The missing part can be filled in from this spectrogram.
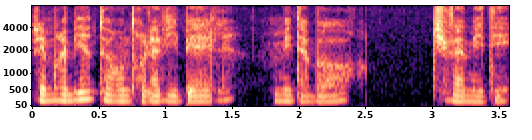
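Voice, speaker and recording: Soft-spoken and somewhat breathy, a woman talks at a fairly slow pace with a fairly low pitch and a dark, mellow tone, the sound dry and close with no echo. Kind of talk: story reading with character voices. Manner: low-voiced, soft.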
